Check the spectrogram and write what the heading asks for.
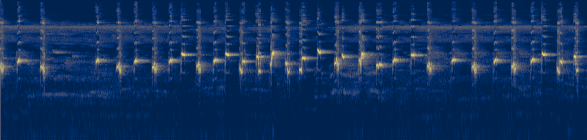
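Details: Sooty-headed bulbul singing at night, therapy to help birds sing long goklik: extended series of liquid, chirpy whistles alternating higher and lower notes, about three per second after a short pause near the start, with a faint constant whine.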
